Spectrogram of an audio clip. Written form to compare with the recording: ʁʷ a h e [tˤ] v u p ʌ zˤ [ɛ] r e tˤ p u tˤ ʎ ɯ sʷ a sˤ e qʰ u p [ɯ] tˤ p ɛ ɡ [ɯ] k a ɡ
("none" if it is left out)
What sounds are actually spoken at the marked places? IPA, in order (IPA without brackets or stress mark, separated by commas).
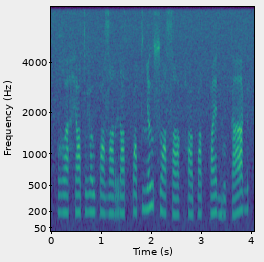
tˤ, ɛ, ɯ, u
